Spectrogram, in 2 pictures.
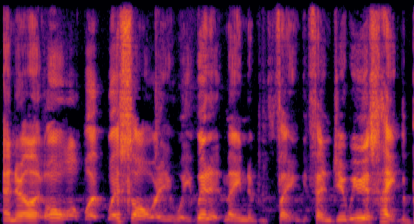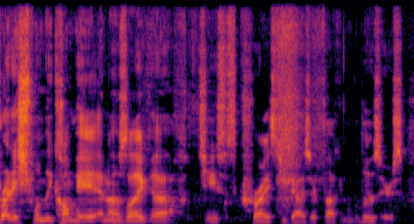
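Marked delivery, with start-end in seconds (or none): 0.5-5.1 higher-pitched, vaguely British apology; botched Northern Irish accent. Retold or imitated. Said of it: "they're all just British accents to me". 5.7-8.2 low, soft, weary dismissal; quiet aside of contempt; muted disgust. Retold or imitated. Retold weary dismissal of the men.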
